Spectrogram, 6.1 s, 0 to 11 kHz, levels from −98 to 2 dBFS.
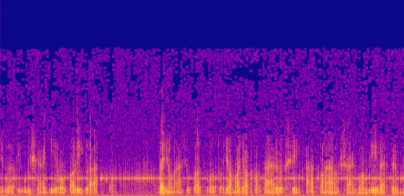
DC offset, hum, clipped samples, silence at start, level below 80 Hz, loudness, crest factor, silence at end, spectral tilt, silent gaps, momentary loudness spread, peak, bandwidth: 1%; none; under 0.1%; 0 s; -44 dBFS; -19 LUFS; 18 dB; 0 s; -8.5 dB/octave; none; 10 LU; 0 dBFS; 8.4 kHz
